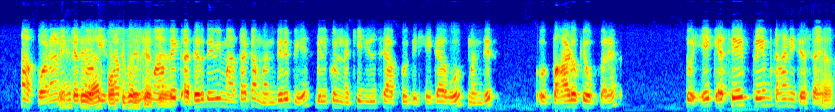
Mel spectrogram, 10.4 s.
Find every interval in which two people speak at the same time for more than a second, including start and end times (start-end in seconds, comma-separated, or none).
0.7-2.2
